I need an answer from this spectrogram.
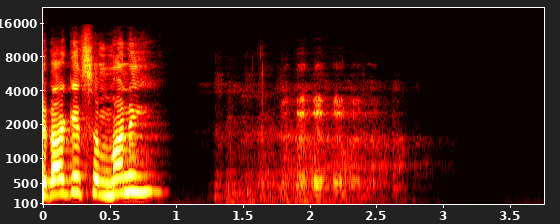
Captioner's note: audience Laughing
